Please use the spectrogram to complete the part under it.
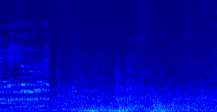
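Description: A man speaks calmly and formally into a microphone.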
